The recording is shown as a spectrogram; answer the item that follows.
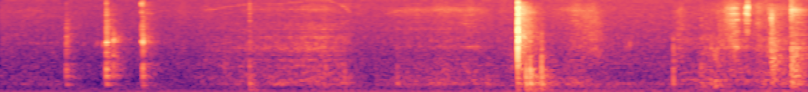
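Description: A few faint clicks and handling noises from a handheld camera being adjusted, the sharpest about two and a half seconds in and a small cluster near the end.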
